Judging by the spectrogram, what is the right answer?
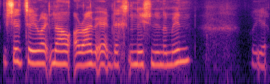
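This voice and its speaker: A woman with a slightly high voice talks her way through a flight sim session at home. She rambles in a chatty, offhand way, reading out numbers and thinking aloud as she goes. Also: steady tone, normal speed. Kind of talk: casual gameplay commentary. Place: at home, indoors.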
